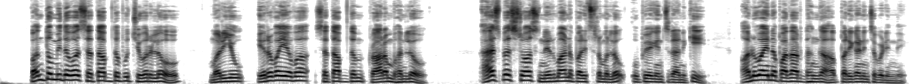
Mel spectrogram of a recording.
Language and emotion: Telugu, neutral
